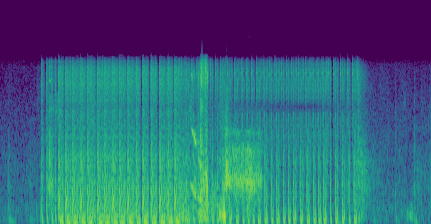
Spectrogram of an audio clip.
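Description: UZI and Vector submachine guns fire in long rapid sprays in the PUBG video game, loud close bursts of clattering shots lasting about four seconds, with a brief burst of shouting in the middle.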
